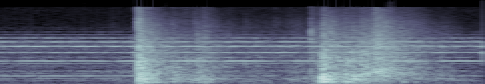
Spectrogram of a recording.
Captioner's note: two noises, like something falling to the ground while music continues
